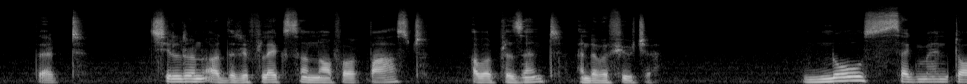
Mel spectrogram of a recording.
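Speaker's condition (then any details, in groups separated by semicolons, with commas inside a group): No condition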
